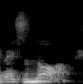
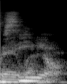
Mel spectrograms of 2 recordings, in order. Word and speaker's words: Rosenior: work another time and then brought in a Rosenior. Uh so, I hope I pronounced that very well. Rosenior.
